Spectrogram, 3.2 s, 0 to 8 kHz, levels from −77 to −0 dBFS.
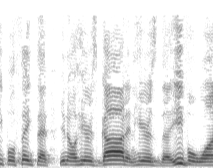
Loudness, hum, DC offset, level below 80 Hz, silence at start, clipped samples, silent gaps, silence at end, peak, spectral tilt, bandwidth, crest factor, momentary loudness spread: -26 LUFS; none; under 0.1%; -70 dBFS; 0 s; under 0.1%; none; 0 s; -10 dBFS; -6 dB/octave; 7.6 kHz; 14 dB; 10 LU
